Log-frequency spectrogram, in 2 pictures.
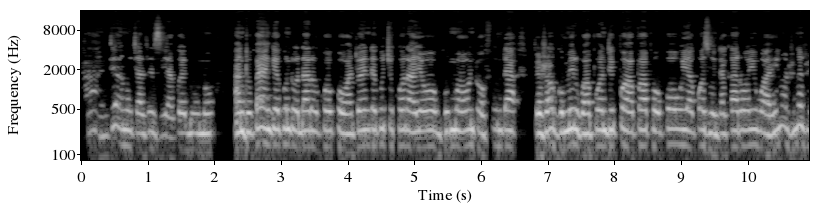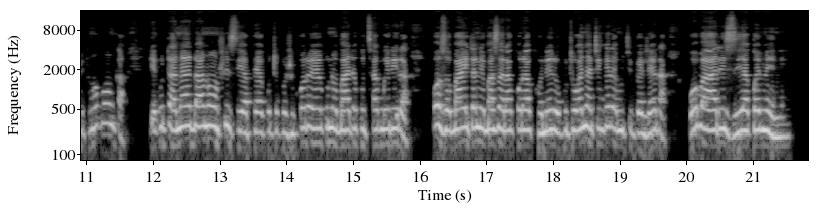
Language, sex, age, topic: Ndau, male, 36-49, health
